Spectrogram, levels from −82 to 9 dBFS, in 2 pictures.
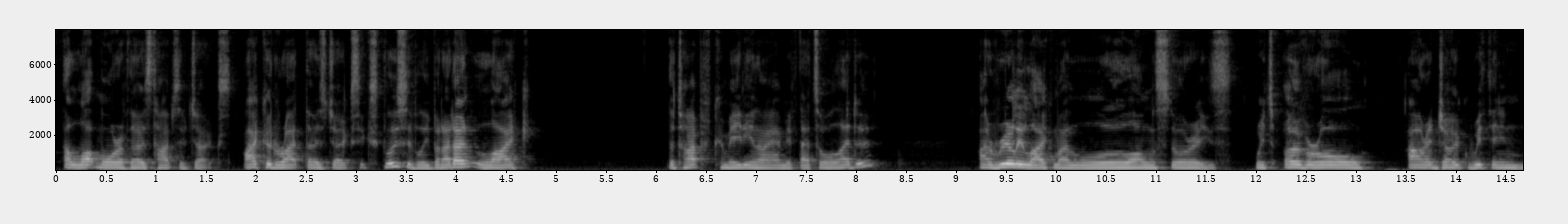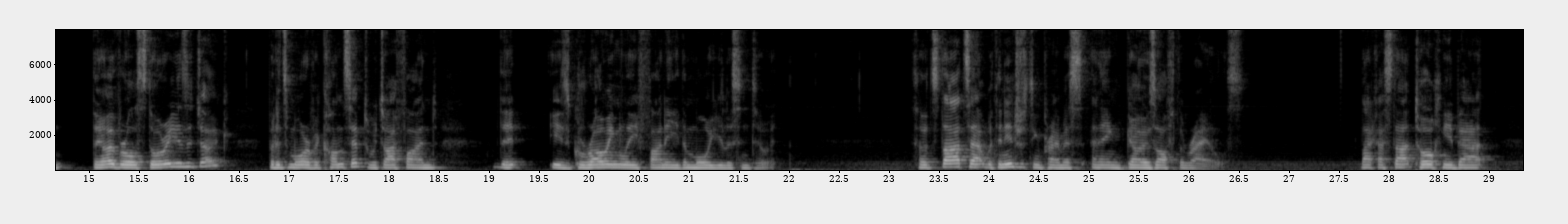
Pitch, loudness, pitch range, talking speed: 160 Hz, -28 LUFS, 150-165 Hz, 175 wpm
